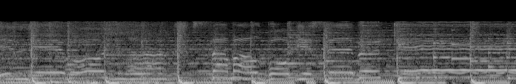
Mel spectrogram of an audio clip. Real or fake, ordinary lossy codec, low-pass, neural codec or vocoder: real; none; none; none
